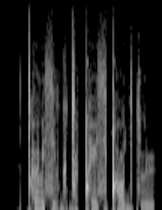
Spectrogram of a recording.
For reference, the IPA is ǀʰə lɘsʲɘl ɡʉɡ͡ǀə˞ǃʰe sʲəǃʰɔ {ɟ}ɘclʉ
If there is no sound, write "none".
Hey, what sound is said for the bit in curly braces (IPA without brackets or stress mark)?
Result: ɟ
